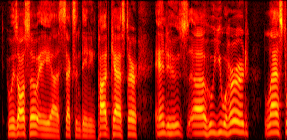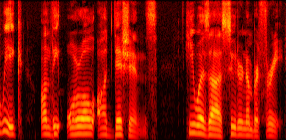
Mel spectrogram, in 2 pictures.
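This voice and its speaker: A man hosting a podcast, talking casually in a rambling, halting way with many fillers. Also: a little high, a little mellow, no room sound, clean studio sound. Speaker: podcast host; comedian. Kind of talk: casual solo monologue.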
